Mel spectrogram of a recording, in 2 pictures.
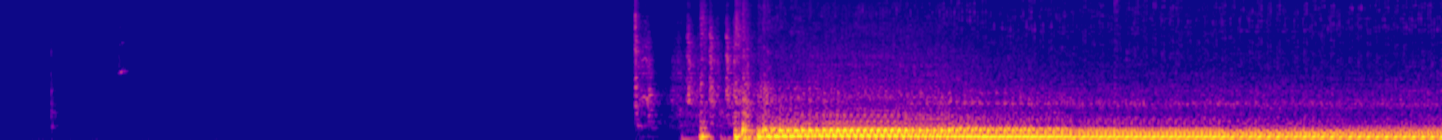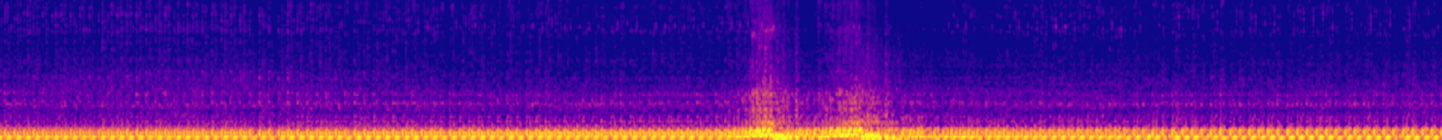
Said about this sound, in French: Après le petit son qui va bien, un démarrage de Harley Davidson Switchback, avec le petit son American.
